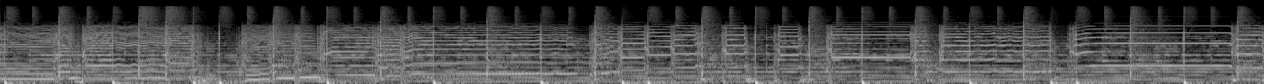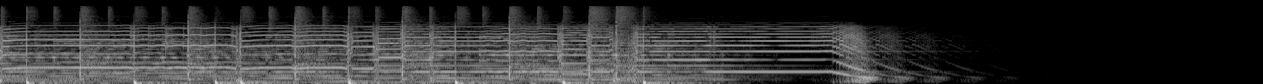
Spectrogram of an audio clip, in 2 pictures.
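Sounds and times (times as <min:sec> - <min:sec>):
high gain electric guitar on bridge burstbucker pickup: 0:00.0 - 0:22.4.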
